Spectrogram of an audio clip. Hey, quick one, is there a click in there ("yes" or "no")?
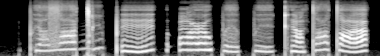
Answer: yes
